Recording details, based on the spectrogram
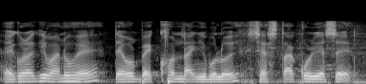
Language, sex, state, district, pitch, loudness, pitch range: Assamese, male, Assam, Sonitpur, 125 Hz, -14 LUFS, 120-135 Hz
